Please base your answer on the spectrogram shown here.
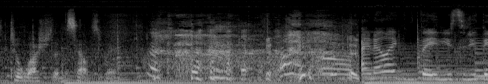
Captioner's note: chuckling nervously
